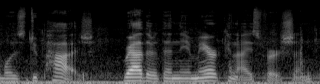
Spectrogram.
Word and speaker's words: DuPage: South by the way the correct and original pronunciation of his name was DuPage rather than the Americanized version DuPage that we use today at least we get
